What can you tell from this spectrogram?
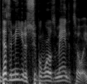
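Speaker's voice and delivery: usual speaking voice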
